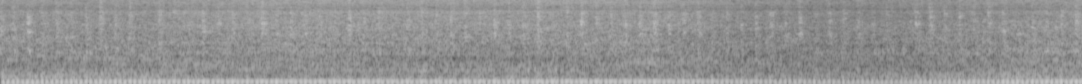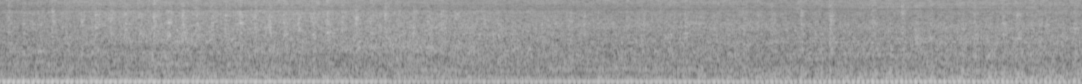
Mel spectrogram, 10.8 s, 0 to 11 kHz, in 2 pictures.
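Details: 1990 Ford Bronco idling with a deep, heavy, rhythmic throb of about three beats a second; an abnormal, unidentified noise whose source is unclear.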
